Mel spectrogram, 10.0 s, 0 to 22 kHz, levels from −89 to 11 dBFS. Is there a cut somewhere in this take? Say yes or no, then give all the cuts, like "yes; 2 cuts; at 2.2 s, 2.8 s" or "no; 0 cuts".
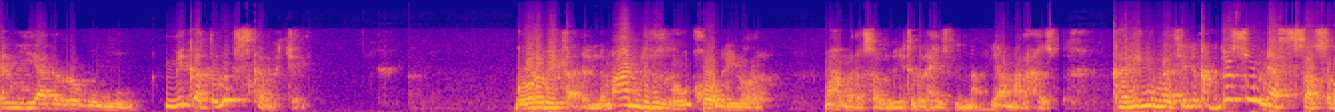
yes; 1 cut; at 3.0 s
